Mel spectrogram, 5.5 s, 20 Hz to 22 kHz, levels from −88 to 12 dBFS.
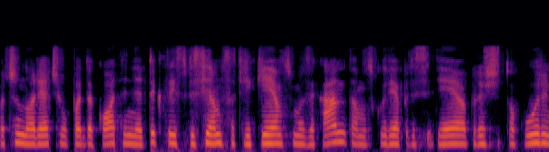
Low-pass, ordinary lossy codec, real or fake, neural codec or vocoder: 7.2 kHz; AAC, 32 kbps; fake; codec, 24 kHz, 1.2 kbps, DualCodec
